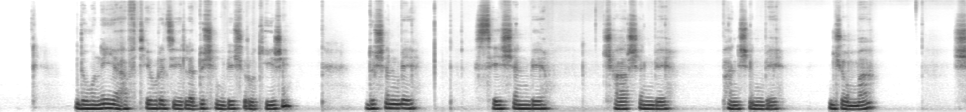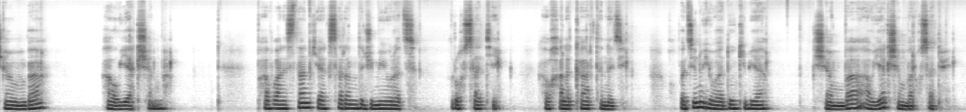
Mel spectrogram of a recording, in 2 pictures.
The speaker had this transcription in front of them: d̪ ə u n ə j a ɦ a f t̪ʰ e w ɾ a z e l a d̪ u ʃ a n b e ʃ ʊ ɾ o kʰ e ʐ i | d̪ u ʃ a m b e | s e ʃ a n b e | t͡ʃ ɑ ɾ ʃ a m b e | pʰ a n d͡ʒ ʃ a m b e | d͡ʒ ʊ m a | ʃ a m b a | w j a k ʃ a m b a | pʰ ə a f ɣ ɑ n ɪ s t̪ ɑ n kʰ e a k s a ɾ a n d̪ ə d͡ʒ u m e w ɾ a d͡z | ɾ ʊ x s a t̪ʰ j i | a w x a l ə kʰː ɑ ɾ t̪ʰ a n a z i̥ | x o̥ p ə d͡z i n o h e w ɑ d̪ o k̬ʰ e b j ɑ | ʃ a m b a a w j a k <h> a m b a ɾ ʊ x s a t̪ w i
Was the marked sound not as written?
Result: yes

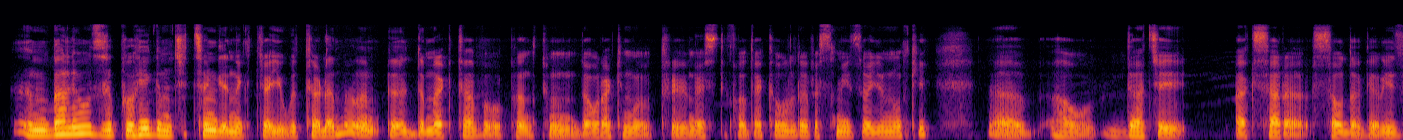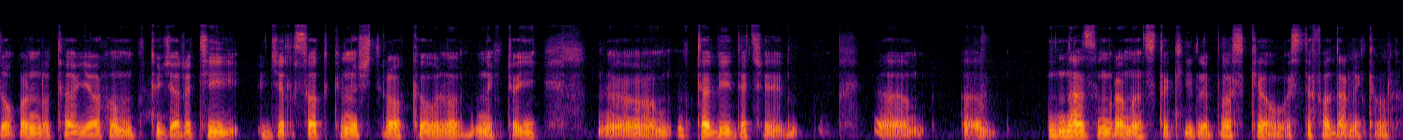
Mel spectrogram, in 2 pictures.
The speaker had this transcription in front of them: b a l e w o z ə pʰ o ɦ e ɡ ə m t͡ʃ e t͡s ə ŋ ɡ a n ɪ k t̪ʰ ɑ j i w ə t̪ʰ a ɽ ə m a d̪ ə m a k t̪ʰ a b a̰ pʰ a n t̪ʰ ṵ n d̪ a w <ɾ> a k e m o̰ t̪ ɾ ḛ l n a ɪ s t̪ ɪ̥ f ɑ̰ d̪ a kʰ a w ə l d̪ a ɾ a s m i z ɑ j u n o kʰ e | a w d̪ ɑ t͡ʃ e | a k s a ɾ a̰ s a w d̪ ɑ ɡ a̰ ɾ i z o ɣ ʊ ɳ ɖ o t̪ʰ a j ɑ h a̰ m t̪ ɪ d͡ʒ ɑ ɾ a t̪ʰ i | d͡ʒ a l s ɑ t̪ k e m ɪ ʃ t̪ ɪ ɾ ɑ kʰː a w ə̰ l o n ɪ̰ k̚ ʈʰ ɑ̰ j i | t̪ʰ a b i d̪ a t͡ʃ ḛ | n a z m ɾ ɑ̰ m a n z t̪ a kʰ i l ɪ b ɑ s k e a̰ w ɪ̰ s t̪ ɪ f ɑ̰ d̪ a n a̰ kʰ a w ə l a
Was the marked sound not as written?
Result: no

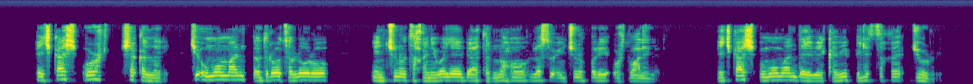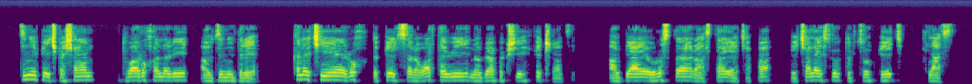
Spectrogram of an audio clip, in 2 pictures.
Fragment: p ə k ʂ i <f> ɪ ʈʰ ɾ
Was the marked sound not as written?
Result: no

